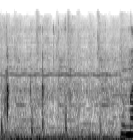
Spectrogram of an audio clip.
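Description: Sandal footsteps on a concrete walkway, short sharp steps about every half second, over a low steady background.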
